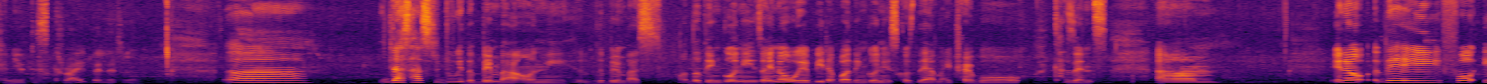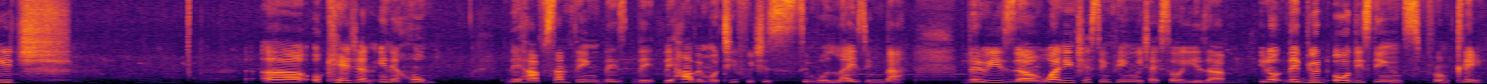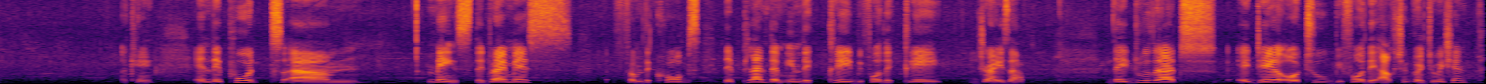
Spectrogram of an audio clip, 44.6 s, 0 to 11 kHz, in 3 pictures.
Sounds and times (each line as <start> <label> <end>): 0.0 she describes 3.2
3.9 she describes 12.2
13.4 she describes 15.6
17.4 she describes 19.3
20.0 she describes 29.8
31.0 she describes 33.4
34.0 she describes 40.0
40.9 she describes 44.6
